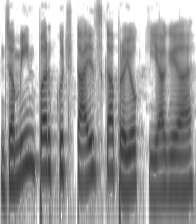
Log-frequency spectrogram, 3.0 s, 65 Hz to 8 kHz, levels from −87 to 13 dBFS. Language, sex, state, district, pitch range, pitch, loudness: Hindi, male, Jharkhand, Ranchi, 145-205 Hz, 160 Hz, -15 LUFS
